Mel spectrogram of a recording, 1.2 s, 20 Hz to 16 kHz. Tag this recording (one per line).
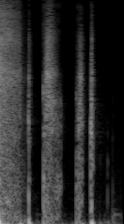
beatbox
dance
dare-19
break
voice
vocal
sample
mouth
dums
breakbeat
